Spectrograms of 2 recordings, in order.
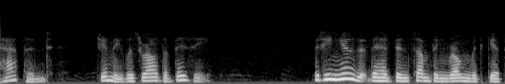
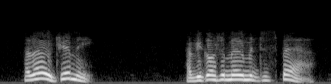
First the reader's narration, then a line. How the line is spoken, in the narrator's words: Gibson called out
